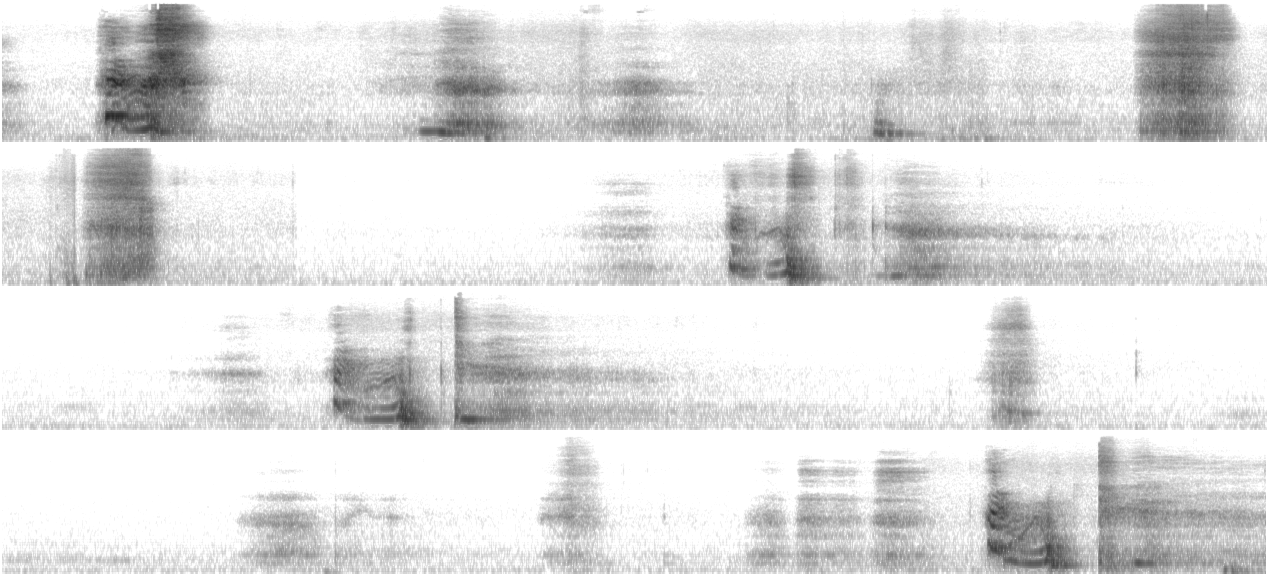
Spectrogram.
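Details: An adult sneezes repeatedly after a shower in a quiet room, a run of sharp sneezes with soft breaths between: sneezing fit.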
